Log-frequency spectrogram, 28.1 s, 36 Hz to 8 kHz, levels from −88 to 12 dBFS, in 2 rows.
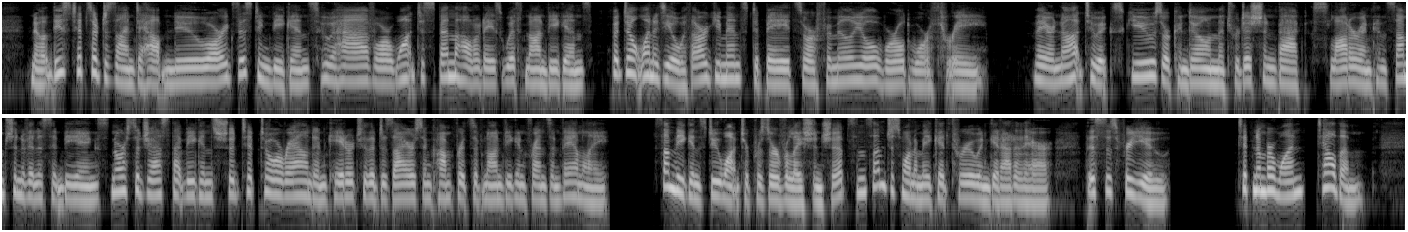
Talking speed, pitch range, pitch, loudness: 215 wpm, 155-205 Hz, 170 Hz, -21 LUFS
